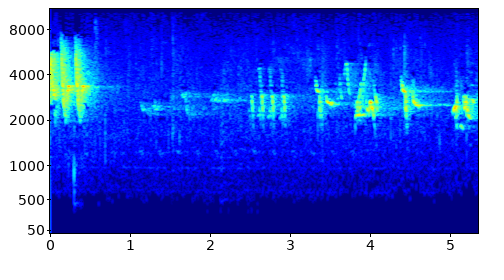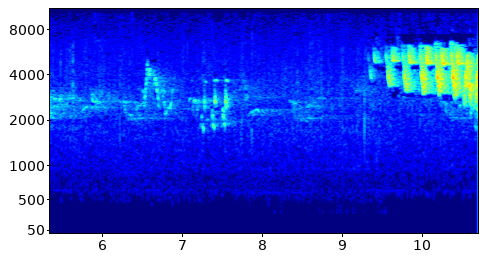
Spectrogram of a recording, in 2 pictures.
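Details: Brief ringing song bursts of a northern waterthrush open and close the recording, each made of quick repeated sharp notes. Between them, other birds give scattered soft chirps and short rising whistles.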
